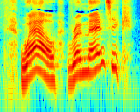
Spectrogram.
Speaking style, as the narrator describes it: Clancy cried

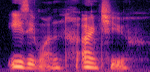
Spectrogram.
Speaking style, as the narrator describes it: Louis murmured

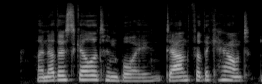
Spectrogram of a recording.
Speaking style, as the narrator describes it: Louis sighs

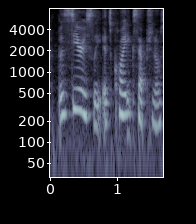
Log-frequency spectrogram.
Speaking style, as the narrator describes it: said Paulina

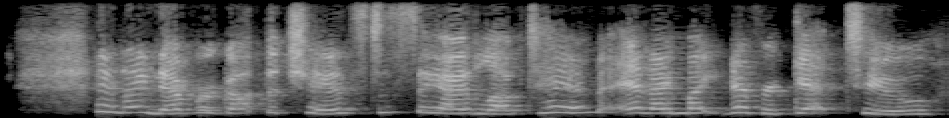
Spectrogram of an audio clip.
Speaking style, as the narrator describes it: she wailed

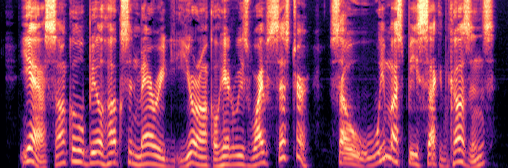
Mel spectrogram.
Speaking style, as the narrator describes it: said the boy in an amused tone

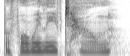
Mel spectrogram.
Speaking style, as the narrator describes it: Wren said

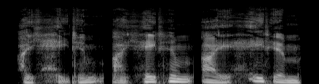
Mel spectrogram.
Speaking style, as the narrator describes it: Mike muttered

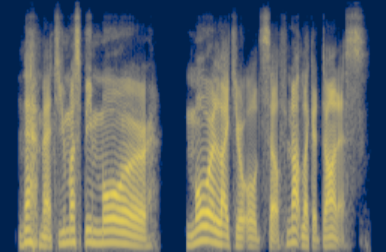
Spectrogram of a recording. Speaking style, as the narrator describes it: she will laugh and say

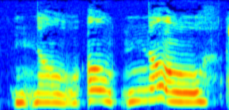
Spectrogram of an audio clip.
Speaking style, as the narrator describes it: I whimpered

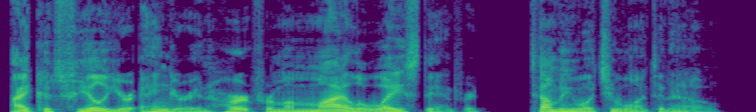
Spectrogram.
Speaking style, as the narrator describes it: the woman asked

